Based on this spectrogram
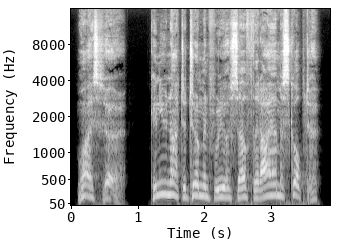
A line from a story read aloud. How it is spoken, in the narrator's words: Somewhat aggravated, as if I had insulted him, the young man exclaimed at once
